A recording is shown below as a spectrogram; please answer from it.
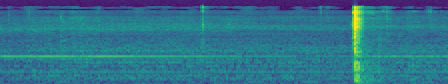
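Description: A steady, faint high-pitched hum, with a single sharp knock about three-quarters of the way through.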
